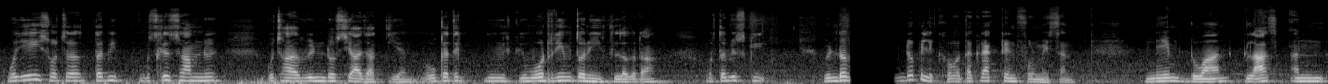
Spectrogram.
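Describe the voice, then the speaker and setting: A man's voice: a little high, a little mellow, slight background noise. A man casually retelling a manhwa chapter, with frequent restarts and fillers. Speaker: manhwa recap narrator. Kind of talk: casual story recap.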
